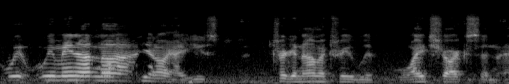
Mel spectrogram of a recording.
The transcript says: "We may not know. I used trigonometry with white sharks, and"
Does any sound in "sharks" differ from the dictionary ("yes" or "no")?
no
